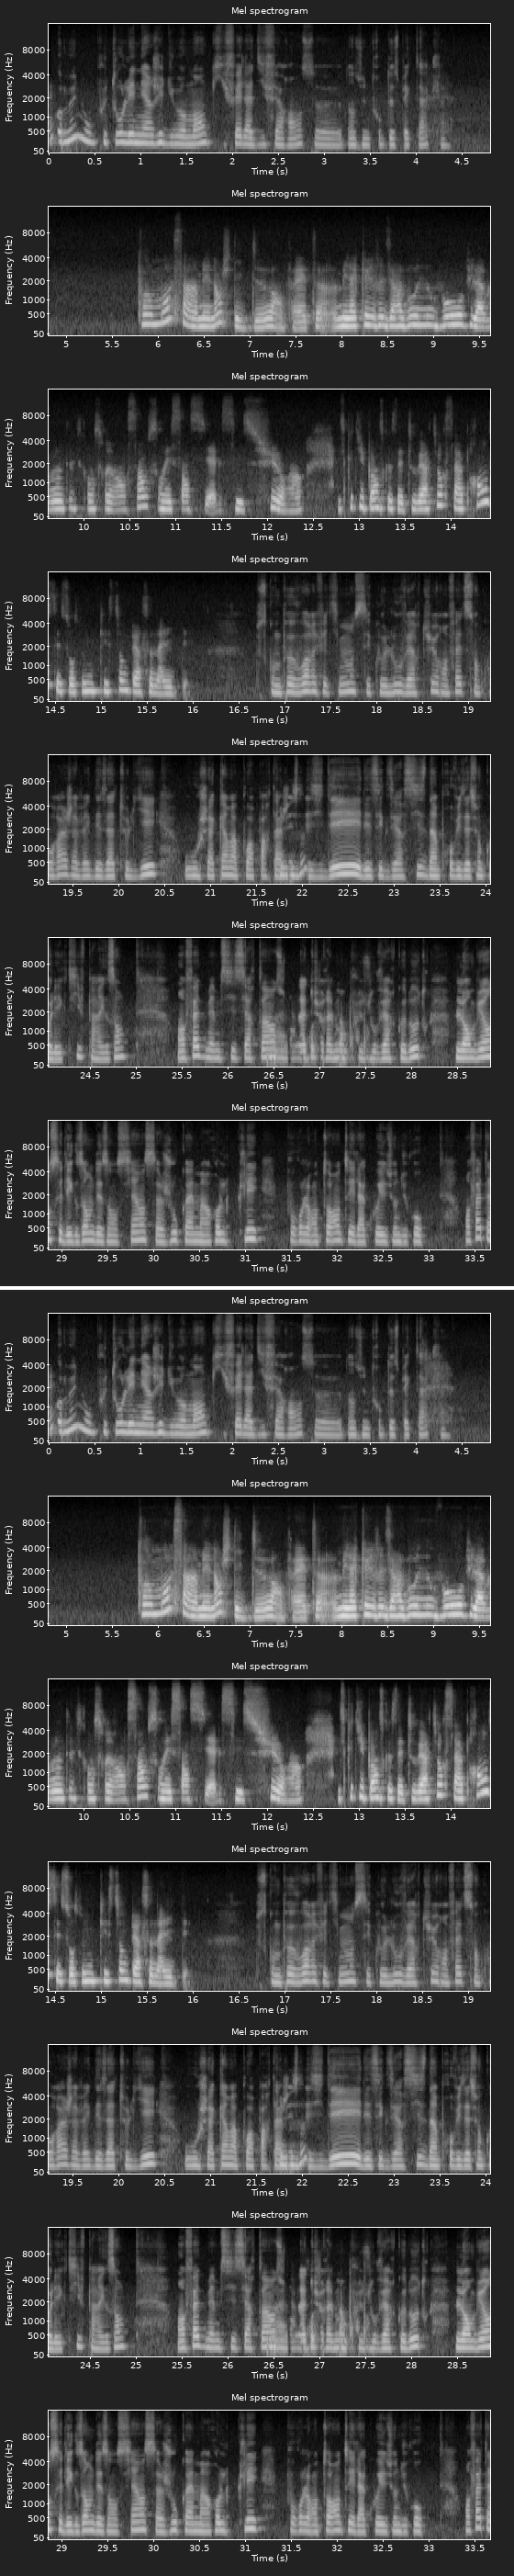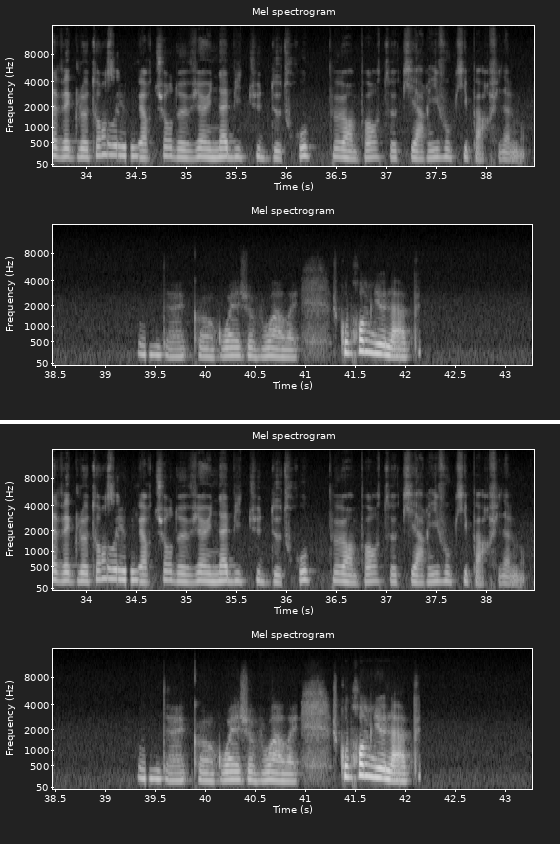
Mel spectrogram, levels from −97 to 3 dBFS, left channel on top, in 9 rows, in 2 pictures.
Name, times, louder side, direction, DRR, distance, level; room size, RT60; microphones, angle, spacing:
voice 1, 0.0-4.4 16.7-38.4, right 1 dB, 10° right, 0.8 m, -31 dB
voice 2, 5.8-16.0 21.8-22.1 26.4-26.7 27.2-27.3 34.2-34.5 39.3-42.2, right 4 dB, 70° right, 0.7 m, -24 dB
head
